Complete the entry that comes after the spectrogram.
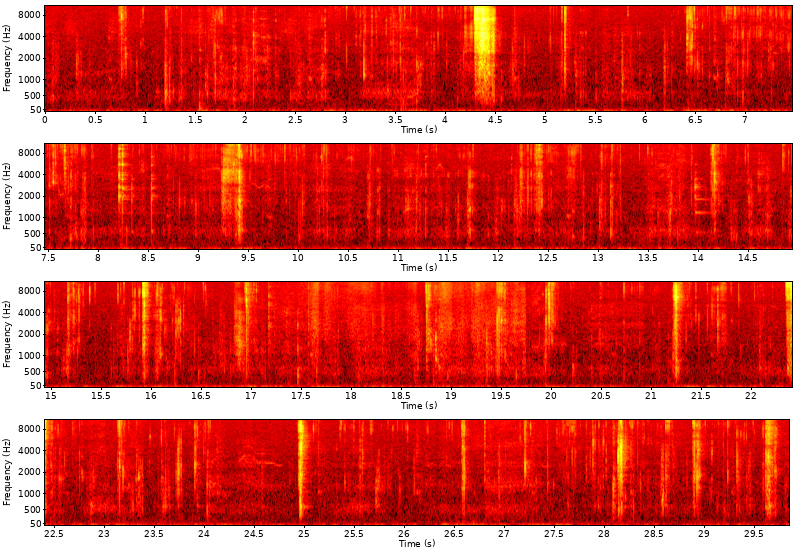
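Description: Close-miked eating sounds of a person eating rice and curry by hand: chewing, wet mouth smacks and sharp clicks, with fingers working the food on a glass plate. One click about four seconds in is much louder than the rest.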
